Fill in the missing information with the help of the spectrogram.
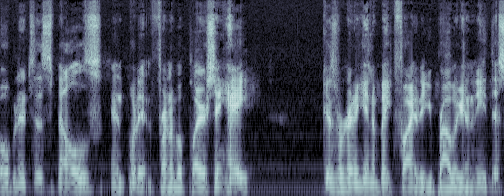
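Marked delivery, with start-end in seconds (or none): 2.3-5.0 put-on, overly polite manner with a passive-aggressive edge. Retelling handing a player the handbook: passive-aggressive politeness, retelling own words. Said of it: "very politely and passive aggressively taken".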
